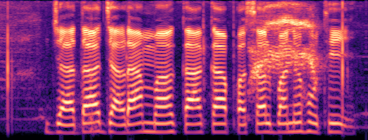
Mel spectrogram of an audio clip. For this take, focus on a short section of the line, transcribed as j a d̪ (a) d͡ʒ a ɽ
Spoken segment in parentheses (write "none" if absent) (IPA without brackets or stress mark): a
